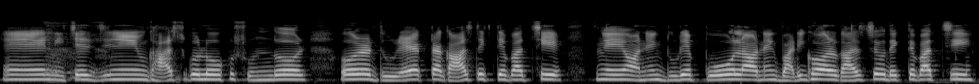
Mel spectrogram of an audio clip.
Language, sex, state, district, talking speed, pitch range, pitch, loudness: Bengali, female, West Bengal, North 24 Parganas, 140 wpm, 210-230 Hz, 225 Hz, -22 LUFS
